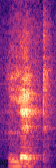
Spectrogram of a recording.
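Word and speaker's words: lead: spelling same है तो पहली जो स्पेलिंग यहां प लिखा हुआ है एल ई ए डी लेड अब लेड क्या होता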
